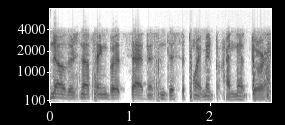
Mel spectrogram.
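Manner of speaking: play-acted, low, flat, bone-dry deadpan. Retelling a reenactor's answer when asked about the exit: retelling a deadpan reply. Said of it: "the guy just deadpan goes".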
